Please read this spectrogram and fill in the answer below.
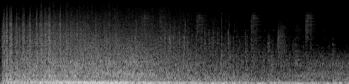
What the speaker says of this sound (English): if you wanted to get rid of the big rocks, you do still need bombs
